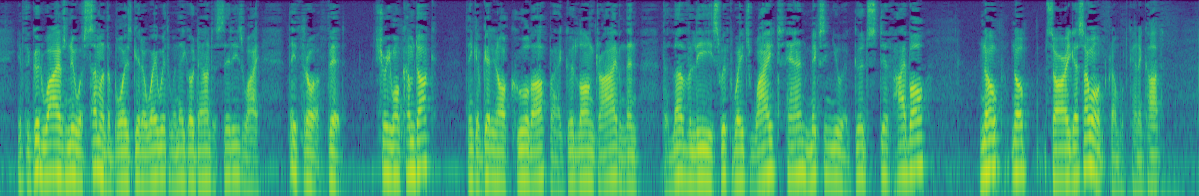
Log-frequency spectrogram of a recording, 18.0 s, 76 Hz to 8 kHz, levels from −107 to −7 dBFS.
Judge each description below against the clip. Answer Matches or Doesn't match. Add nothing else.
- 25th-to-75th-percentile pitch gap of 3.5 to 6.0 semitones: Doesn't match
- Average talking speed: Doesn't match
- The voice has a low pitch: Matches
